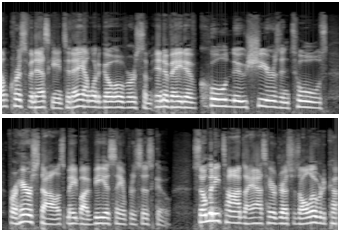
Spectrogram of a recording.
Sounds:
speech

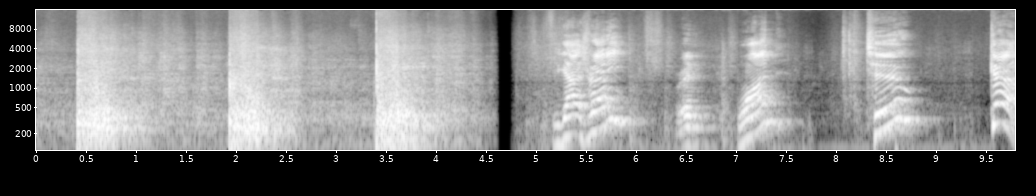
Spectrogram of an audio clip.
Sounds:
speech

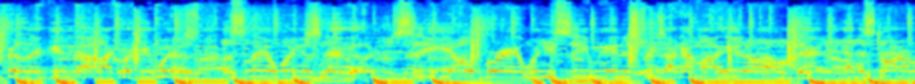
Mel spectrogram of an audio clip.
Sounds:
music

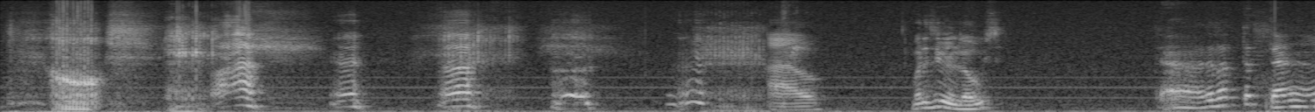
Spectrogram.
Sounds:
speech

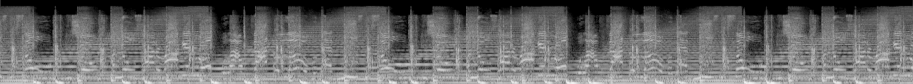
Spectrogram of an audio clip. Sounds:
music

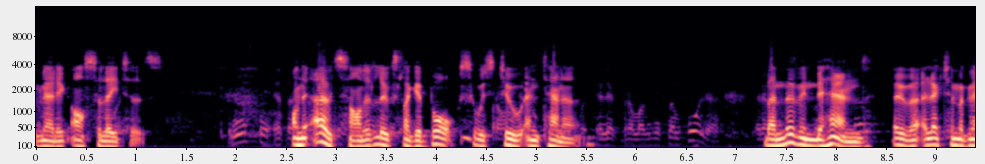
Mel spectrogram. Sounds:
speech

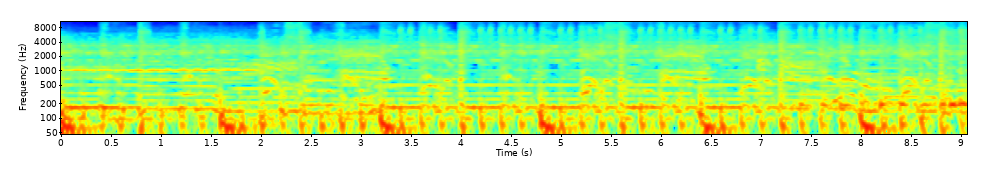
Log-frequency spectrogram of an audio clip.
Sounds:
music, progressive rock

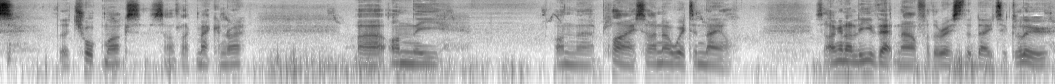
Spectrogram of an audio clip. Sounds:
speech

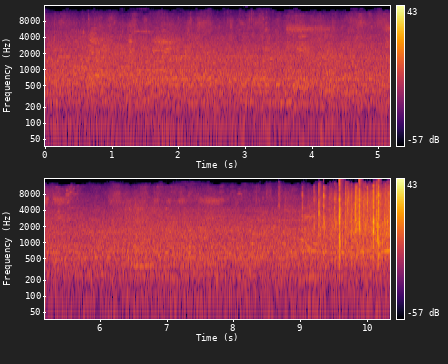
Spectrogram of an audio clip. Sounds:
speech

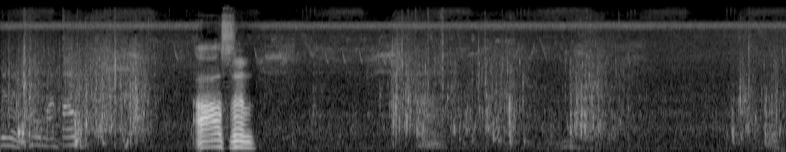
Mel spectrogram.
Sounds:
boat, vehicle, speech

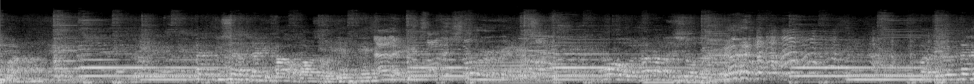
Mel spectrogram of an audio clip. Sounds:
music, speech

